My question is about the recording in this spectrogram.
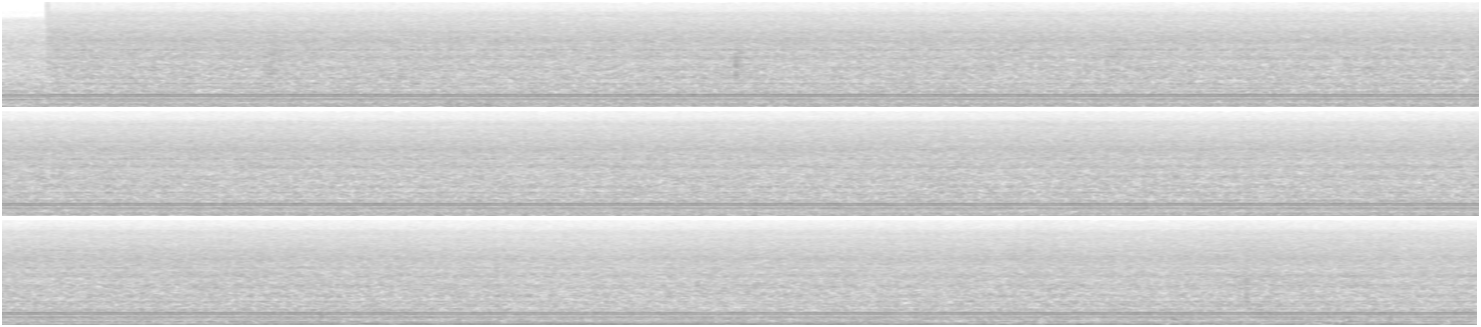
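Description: Steady vehicle drone: a low rumble under a hum of several steady tones, with the rumble growing a little louder about twenty seconds in.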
